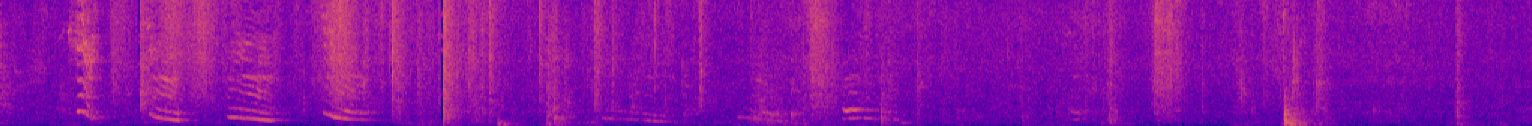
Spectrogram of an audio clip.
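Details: Bullmastiff puppies at bedtime, filmed in close-up. A string of soft, short falling whimpers, several in quick succession, alongside rustling and a sharp knock in a quiet indoor room.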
